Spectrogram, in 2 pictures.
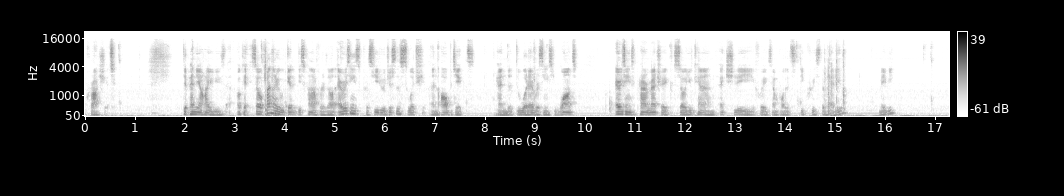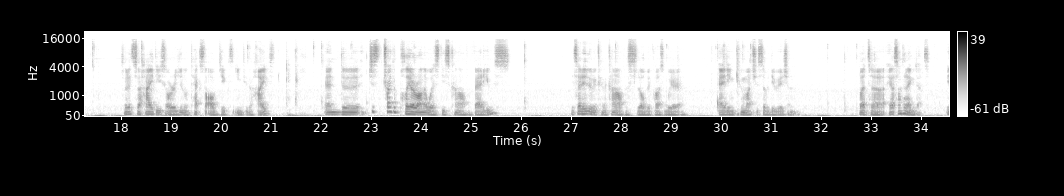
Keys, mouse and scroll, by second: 3.5 click, 3.7 x, 5.3-6.5 drag, 6.5-7.3 middle drag, 7.3 click, 8.6-14.3 ctrl+middle drag, 14.3-17.1 drag, 17.6 drag, 20.7 click, 21.5 z, 22.8-24.1 middle drag, 24.1-27.1 drag, 28.1-30.1 middle drag, 30.1 click, 32.3-34.5 middle drag.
